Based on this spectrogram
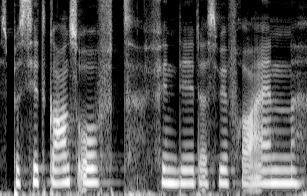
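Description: The recording is very clean with a silent background. A woman speaks at a medium pitch. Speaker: youth ministry worker and tailor. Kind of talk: panel discussion.

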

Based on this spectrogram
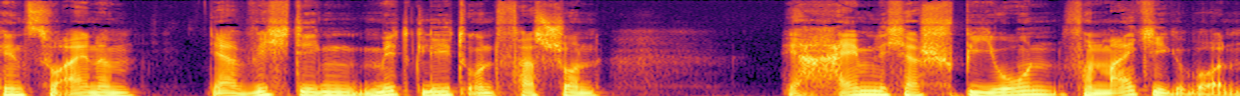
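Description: The recording is very clean with a silent background and a dry, close sound with no echo, and the speech has a moderate pace and fairly even intonation. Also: man. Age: 20s. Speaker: manga podcast co-host. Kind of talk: casual chat. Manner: hesitant with fillers.

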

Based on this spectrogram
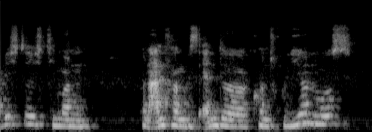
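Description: The woman's voice sounds somewhat breathy. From Thuringia, Gera (eastern Germany). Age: 30s. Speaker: construction project manager. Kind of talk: interview. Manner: hesitant, many filler sounds.

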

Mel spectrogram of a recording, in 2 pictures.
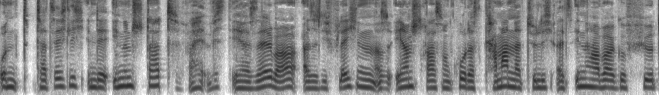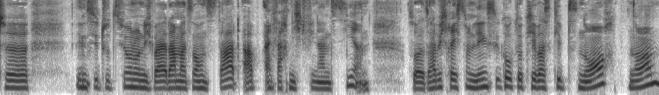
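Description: Here a woman has an ordinary speaking voice at a medium pitch, with fairly even intonation and a fairly quick pace. The recording is very clean, with a silent background and a dry, close sound with no echo. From Cologne, Germany. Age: 40s. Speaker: actress and shop owner. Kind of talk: casual chat. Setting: studio.

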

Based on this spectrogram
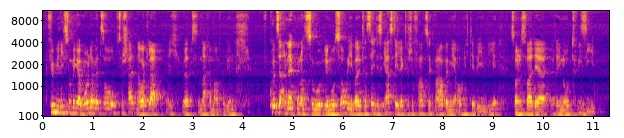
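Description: Over noticeable background noise and audible room echo, a man rattles along at a very fast pace, his fairly high voice fairly even in intonation but swinging widely in loudness. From Upper Bavaria, Germany. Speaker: magazine editor-in-chief. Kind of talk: casual chat. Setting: video call.

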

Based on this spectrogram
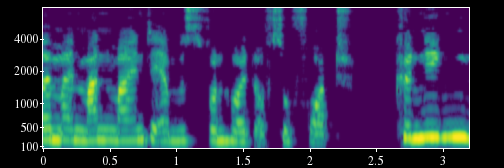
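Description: A woman with a fairly high pitch talks at a moderate pace, her intonation fairly even. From East Germany. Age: 40s. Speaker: mentor. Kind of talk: personal testimony. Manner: halting.

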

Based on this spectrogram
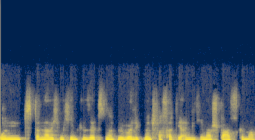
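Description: A dark, mellow, somewhat breathy tone in a dry, close sound with no echo. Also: woman. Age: 50s. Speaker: mechanical engineer and coach. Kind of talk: interview.

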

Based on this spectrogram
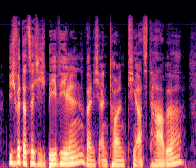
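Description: A man's normal speaking voice at medium pitch, on a very clean recording with a silent background. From Poland. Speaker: fashion designer. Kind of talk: casual interview. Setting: his shop and studio.

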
